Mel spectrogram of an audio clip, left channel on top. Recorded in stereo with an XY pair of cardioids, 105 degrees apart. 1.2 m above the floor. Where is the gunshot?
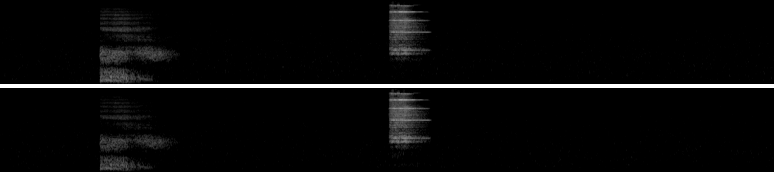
25° left.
